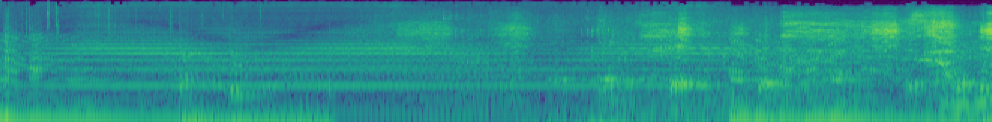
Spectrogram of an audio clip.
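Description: Very fat pigs grunt and oink in short, uneven bursts over a steady low hum, moderately loud, with no clear talking.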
